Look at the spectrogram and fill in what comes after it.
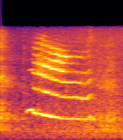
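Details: Ragdoll cat; meow; asking for treats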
